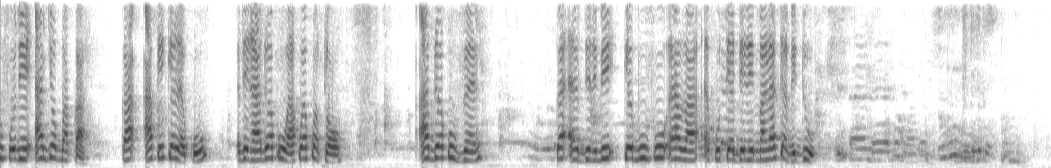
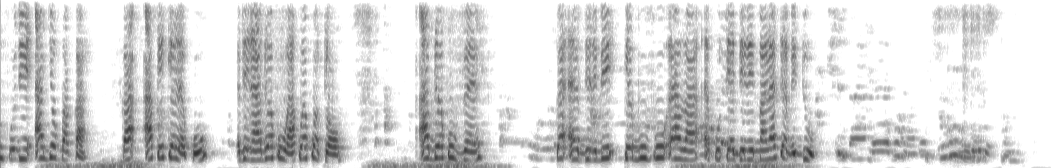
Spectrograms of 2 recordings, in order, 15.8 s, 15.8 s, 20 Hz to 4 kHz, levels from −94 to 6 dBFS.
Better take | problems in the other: first | noise reduction (classical method WPE with log-MMSE)

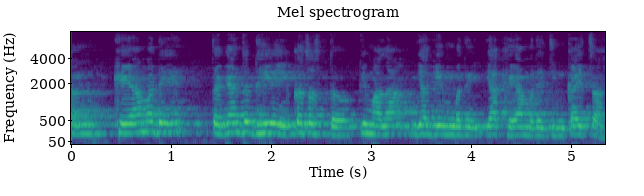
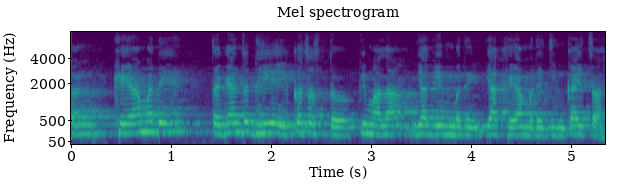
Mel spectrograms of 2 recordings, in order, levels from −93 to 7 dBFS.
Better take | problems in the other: second | room echo; dies away in 0.2 s

